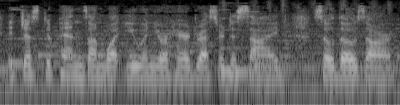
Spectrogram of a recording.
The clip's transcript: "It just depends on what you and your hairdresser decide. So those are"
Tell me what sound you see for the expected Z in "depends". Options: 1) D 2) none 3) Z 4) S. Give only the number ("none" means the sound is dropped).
3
